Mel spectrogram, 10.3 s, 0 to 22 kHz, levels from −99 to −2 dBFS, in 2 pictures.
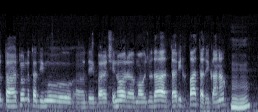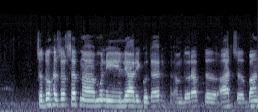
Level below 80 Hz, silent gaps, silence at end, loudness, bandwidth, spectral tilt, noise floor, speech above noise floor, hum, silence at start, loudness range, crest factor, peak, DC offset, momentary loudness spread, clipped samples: -60 dBFS; none; 0 s; -28 LUFS; 8 kHz; -7 dB/octave; -56 dBFS; 29 dB; none; 0 s; 2 LU; 18 dB; -8 dBFS; under 0.1%; 9 LU; under 0.1%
